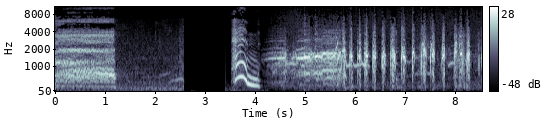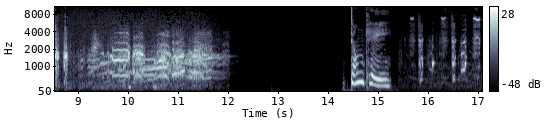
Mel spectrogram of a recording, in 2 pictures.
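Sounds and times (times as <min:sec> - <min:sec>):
hen clucking: 0:00.0 - 0:01.3, 0:04.2 - 0:12.1, 0:15.6 - 0:17.0.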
